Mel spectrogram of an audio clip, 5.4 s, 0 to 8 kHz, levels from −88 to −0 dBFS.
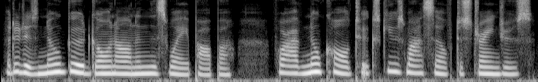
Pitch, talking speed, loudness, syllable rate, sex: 220 Hz, 225 wpm, -15 LUFS, 5.3 syllables/s, female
